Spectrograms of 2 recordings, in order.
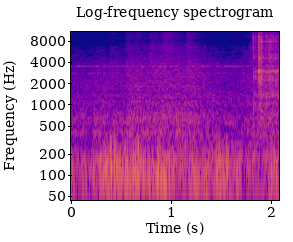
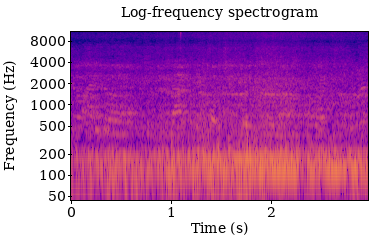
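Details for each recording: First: Air-cooler submersible water pump after reassembly, tested before refitting the cover: low, even hum with no scraping or rattle, blades spinning freely like a new motor; normal pump running. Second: Old submersible water pump from an air cooler's base, tested on the bench through a series connection: only a low dull hum and slight vibration, no water lift, unlike a new pump; the motor is powered but the impeller is seized.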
